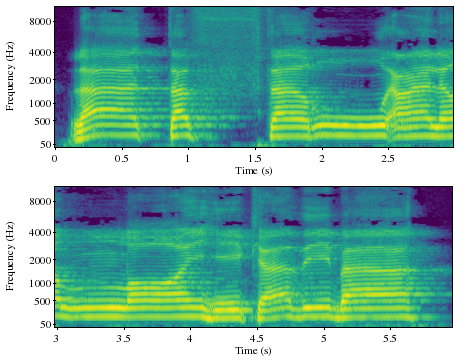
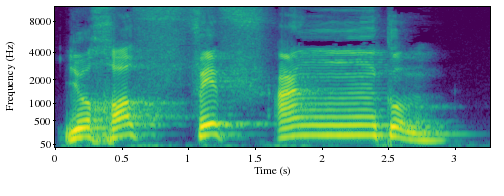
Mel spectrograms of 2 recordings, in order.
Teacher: Yang mana huruf fa mengeluarkan atau mengeluarkan udara atau mempunyai sifat hamas, yaitu banyak mengeluarkan udara.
